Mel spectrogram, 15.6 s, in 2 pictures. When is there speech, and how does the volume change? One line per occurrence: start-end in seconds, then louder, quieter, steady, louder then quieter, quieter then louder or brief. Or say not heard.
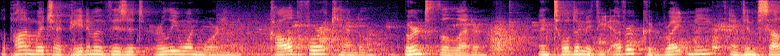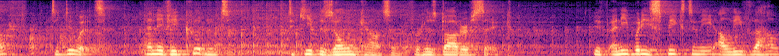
0.0-15.5 steady.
